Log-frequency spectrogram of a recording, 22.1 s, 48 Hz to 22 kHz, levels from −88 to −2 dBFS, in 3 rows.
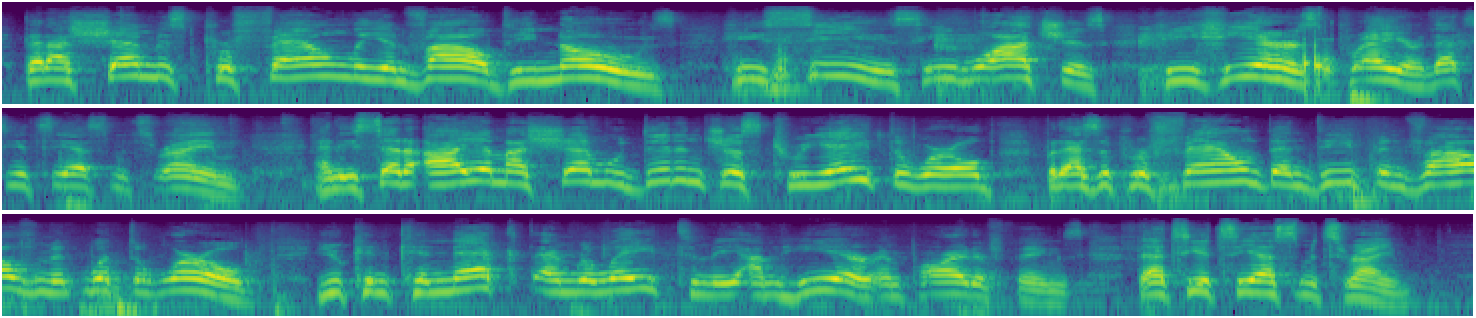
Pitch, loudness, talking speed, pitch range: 215 Hz, -18 LUFS, 150 wpm, 190-240 Hz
